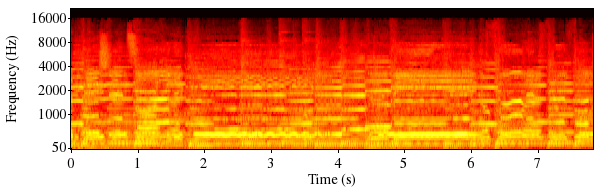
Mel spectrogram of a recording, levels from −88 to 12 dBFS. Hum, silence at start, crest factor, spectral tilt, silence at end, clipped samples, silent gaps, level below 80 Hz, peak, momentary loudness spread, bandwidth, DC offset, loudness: none; 0 s; 12 dB; -4 dB/octave; 0 s; under 0.1%; none; -46 dBFS; 0 dBFS; 5 LU; 15.5 kHz; under 0.1%; -13 LUFS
